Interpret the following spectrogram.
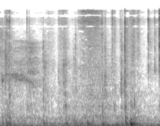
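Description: Paper bills and a clear plastic binder pouch being handled: light rustling and a run of small clicks and taps, with one louder tap near the end.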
